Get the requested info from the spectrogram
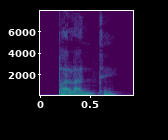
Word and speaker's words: pa'lante: And so, pero es una contracción como un piano, Para adelante are six syllables. Pa'lante are only three syllables.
